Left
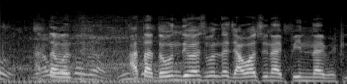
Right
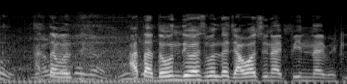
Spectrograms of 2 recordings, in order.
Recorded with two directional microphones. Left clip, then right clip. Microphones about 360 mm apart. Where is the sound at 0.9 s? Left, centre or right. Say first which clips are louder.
Left 2 dB; left.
